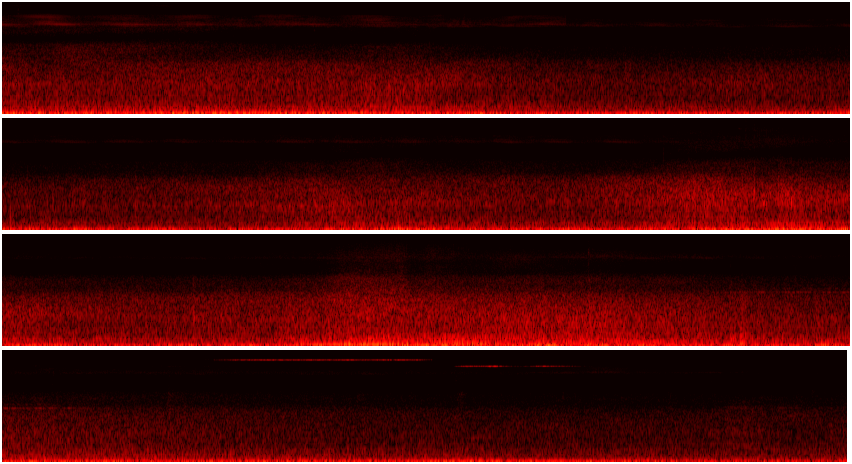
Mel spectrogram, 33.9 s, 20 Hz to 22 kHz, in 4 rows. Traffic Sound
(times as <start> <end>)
10.7 33.8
